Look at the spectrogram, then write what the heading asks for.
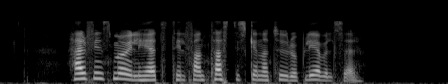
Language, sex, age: Swedish, female, 28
